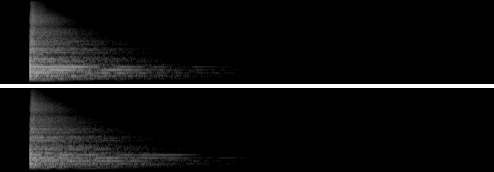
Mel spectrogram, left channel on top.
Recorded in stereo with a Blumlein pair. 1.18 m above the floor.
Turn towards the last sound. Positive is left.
turn(degrees=20)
